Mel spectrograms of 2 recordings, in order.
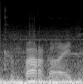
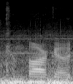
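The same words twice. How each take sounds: First: It is said roughly with Welsh sounds. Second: It is said as English spelling suggests. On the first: The speaker calls it right. "It's actually something like Cumbargoed, uh, which I have butchered" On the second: The speaker calls it wrong. "not properly pronounced that way. That's how it reads to an Anglophone"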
